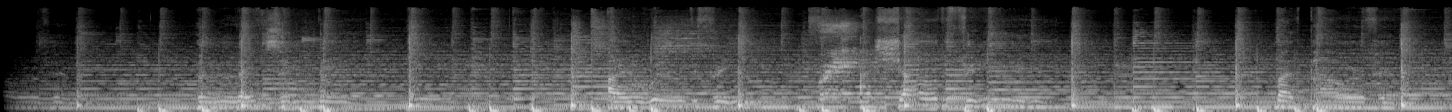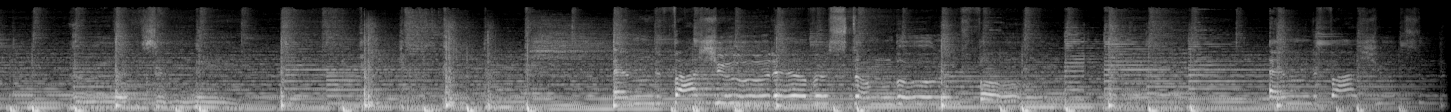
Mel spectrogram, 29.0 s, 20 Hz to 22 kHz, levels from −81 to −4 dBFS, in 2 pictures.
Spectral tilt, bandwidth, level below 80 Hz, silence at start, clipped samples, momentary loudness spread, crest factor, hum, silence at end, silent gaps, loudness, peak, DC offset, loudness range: -5.5 dB/octave; 17.5 kHz; -32 dBFS; 0.1 s; under 0.1%; 9 LU; 20 dB; none; 0.05 s; none; -25 LUFS; -4 dBFS; 0.3%; 5 LU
